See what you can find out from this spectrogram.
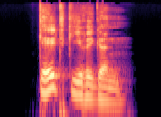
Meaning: inflection of geldgierig: 1. strong genitive masculine/neuter singular 2. weak/mixed genitive/dative all-gender singular 3. strong/weak/mixed accusative masculine singular 4. strong dative plural
- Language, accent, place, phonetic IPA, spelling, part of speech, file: German, Germany, Berlin, [ˈɡɛltˌɡiːʁɪɡn̩], geldgierigen, adjective, De-geldgierigen.ogg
